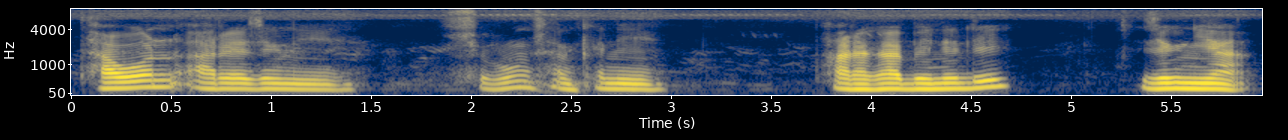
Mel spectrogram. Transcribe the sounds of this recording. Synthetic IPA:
tʰawɔnaɾɯzɯŋni | subuŋsankʰɯni | pʰaɾaɡabenɯdi | zɯŋnija

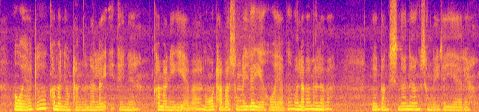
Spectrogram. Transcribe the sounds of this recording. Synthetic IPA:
hɔwajadɔkʰamaniawtʰaŋɯnalajḛkʰajnɯ | kʰamaniɡija̰banɔɔtʰabasɔŋnajzajɯhɔjabɯmalabamalaba | majbaŋsiŋanɯaŋsɔŋnajzajeaɾe

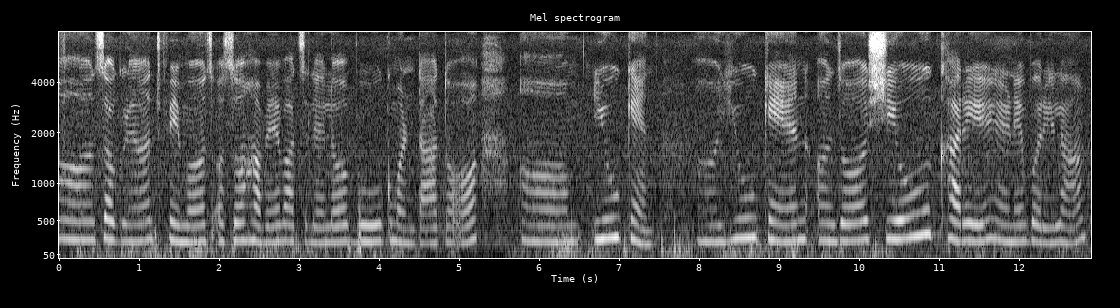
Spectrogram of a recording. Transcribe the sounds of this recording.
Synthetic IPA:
səɡɭjãt̪feməsəsɔɦaʋeʋat͡slelɔbukm̤əɳt̪at̪ɔ | jukɛn | jukɛnd͡zɔɕiwkʰaɾeɦeɽ̃ebəɾela

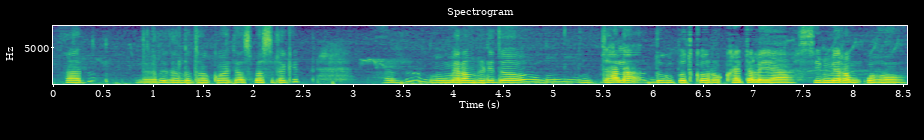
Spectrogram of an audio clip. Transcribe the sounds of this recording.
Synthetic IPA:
aɾd̪ɔɾid̪ɔld̪ɔd̪ʱɔkɔad͡ʒasbasləɡit̪̚ | aɾmɛɾambʱiɽid̪ɔ | d͡ʒaɦanaʔd̪ukipɔt̪kɔɾɔkʰːajt̪alajasimːɛɾamkɔɦɔ̃

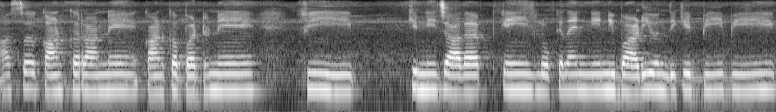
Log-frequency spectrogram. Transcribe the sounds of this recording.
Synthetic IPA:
əskaːɳkəɾaːneːkaːɳkəbəɖneː | pʰiː | kɪnːiːd͡ʒaːd̪aɛkəĩːloːkenãːɪnːiːnɪbaːɽiːɦʊ̃nd̪iːkebiːbiː

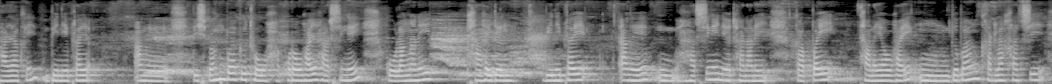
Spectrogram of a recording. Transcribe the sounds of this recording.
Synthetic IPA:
ɦajakʰɯjbinipʰɾaj | a̰ŋɯb̥isbaŋbaɡɯtʰɔwhakʰɔɾawɦajɦaɾsiŋɯjɡɔlaŋnanɯjtʰaɦajdɯŋbinipʰɾaj | a̰ŋɯɦaɾsiŋɯjnɯtʰananɯj | ɡ̥apːajtʰanajawɦajɡɯbaŋkʰaɾlakʰaɾsi

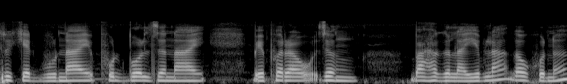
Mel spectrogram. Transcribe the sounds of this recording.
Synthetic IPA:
kʰɾiket̚bunajpʰut̚bɔlzɯnajbepʰɯɾawzɯŋ | baɦaɡɯlajɯblaɡawkʰɯnɯ

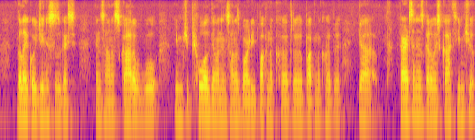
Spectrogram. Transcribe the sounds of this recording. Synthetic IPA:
ɡɐlɐikoːd͡ʒinisisɡɐsʲ | insaːnɐskaːɾɐbɡoːjimt͡ʃʰipʲʰoːɐld̪iʋɐninsaːnɐs̬baːɽipɐknɨkʰəːt̪ɾɨpɐknɨkʰəːt̪ɾɨjapʰʲɛːʈsɐniz̬kɐɾbɐsʲkaːt̪ʰjimt͡ʃʰi

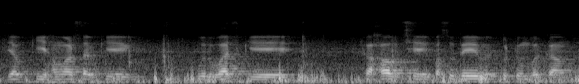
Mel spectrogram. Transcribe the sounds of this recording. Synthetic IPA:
d͡ʒəbkiɦəməɾsəbʱke | puɾbʱəd͡ʒke | kəɦəbt͡ʃʰɛbəsud̪ebkuʈumbʱəkam

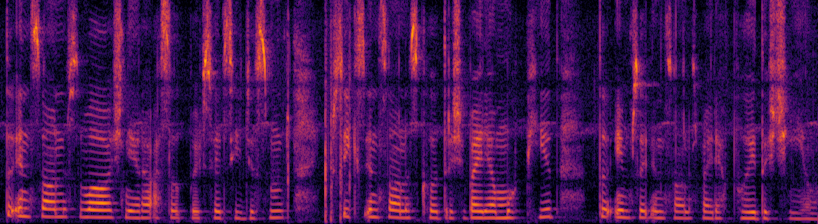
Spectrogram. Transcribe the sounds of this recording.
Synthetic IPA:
t̪ɨʔinsaːnɐsʋaːʃnʲeːɾaːʔɐsɐlpəːʈʰʲsɐɾʲsiːd͡ʒismspsikʲsinsaːnɐskʰəːt̪ɾɨt͡ʃʰiʋaːɾʲjaːmupʰiːd̪ | t̪ɨʔimsɐɾʲɪnsaːnɨsʋaːɾʲaːfʰəːjd̪ɐʃt͡ʃʰːãː

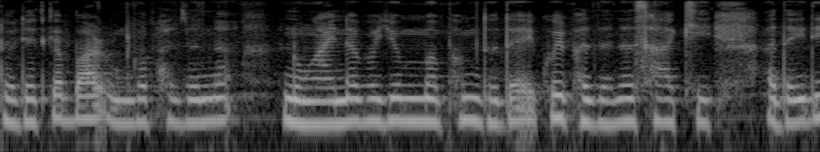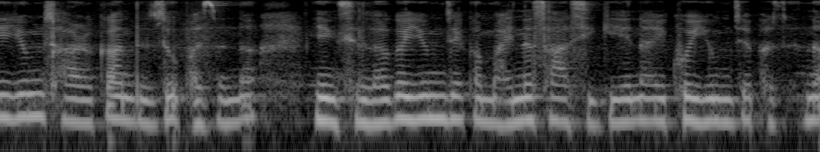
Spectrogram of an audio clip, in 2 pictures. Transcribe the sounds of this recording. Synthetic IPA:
d̥oletkɐbaɾʔṵmɡɐpʰɐzɐnɐ | nuŋajnɐbɐjumːɐpʰɐmdudɐɐ̰jkʰojpʰɐzɐnɐsakʰi | ɐdɐjdijumsaɾɐkandɐzupʰɐzɐnɐ | jeŋsilːɐɡɐjumzekɐmajnɐsasiɡenɐɐjkʰojːumzepʰɐzɐnɐ

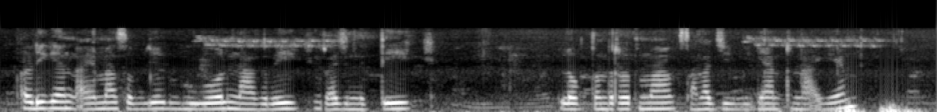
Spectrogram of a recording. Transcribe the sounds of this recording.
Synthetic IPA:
əɽiɡəna̰jmasəbd͡ʒekʈbʱuɡɔlnaɡɾikɾad͡ʒnit̪ik | lokt̪ənt̪ɾət̪məksamad͡ʒik̚biɡjanʈənaɡen

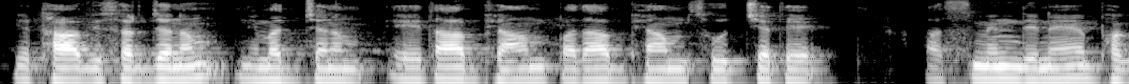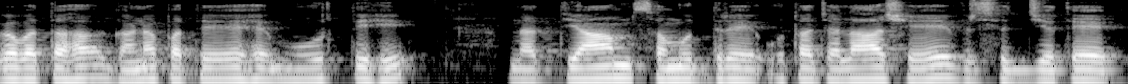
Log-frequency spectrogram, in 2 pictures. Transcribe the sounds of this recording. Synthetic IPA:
jɐt̪ʰaːʋisɐɾd͡ʒɐnɐmnimɐdd͡ʒɐnɐmeːt̪aːbʱjaːmpɐd̪aːbʱjaːmsuːt͡ʃjɐt̪eː | ɐsmind̪ineːbʱɐɡɐʋɐt̪ɐɦɐ̆ɡɐɳɐpɐt̪eːɦemuːɾt̪iɦi | nɐd̪jaːmsɐmud̪ɾeːʔut̪ɐt͡ʃɐlaːʃeːʋɾɪʃid̪jɐt̪eː

